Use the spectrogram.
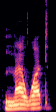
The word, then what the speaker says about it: Nahuatl: The nations of this area spoke a common language family called Nahuatl, pronounced Nahuatl, which translates to four waters.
